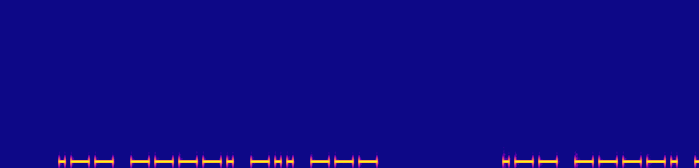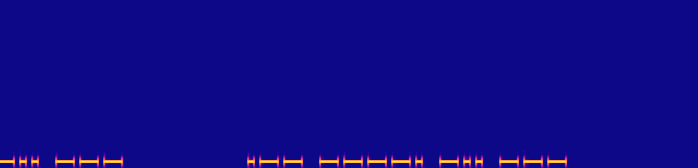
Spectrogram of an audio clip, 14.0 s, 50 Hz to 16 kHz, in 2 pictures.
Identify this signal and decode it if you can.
Morse code, heard as a keyed tone, about 20 wpm, 700 Hz. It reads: W9DO W9DO W9DO
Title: USA Call Signs - 4 Characters - Repeated 3x - 20wpm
